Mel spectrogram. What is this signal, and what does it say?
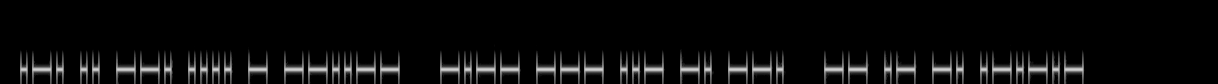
Morse code, heard as a keyed tone, about 19 wpm, 700 Hz. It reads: RIGHT, YOUNG MAN.
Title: Sentences from Top 400 Words 20wpm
